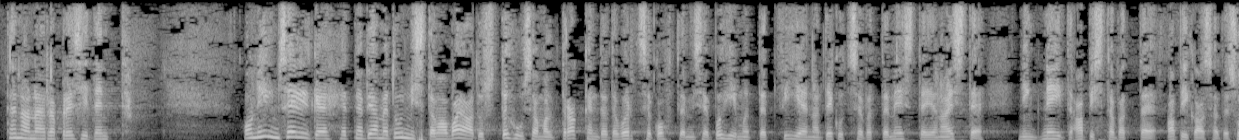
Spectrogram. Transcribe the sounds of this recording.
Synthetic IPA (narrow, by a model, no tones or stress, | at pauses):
t̪ænɑnæɾɑpre̞sʲid̪̥e̞nʲt̪ˑ | o̞nilmse̞lʲɡ̥e̞et̪me̞peɑme̞t̪unʲːist̪ɑmɑvɑjɑd̪ust̪ːɤɦusɑmɑlt̪ːˑrɑkːˑe̞nd̪ɑd̪̥ɑvɤrt̪se̞ko̞ht̪le̞mise̞pɤɦimɤt̪ːˑe̞t̪ːviːje̞nːɑt̪e̞ɡ̥ut̪se̞vɑt̪ˑːe̞me̞ːst̪e̞jɑnɑjst̪e̞̰ | niŋɡ̥ne̞jd̪̥ɑb̥ist̪ɑvɑt̪ːˑe̞ɑb̥ikɑːsɑd̪̥e̞s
